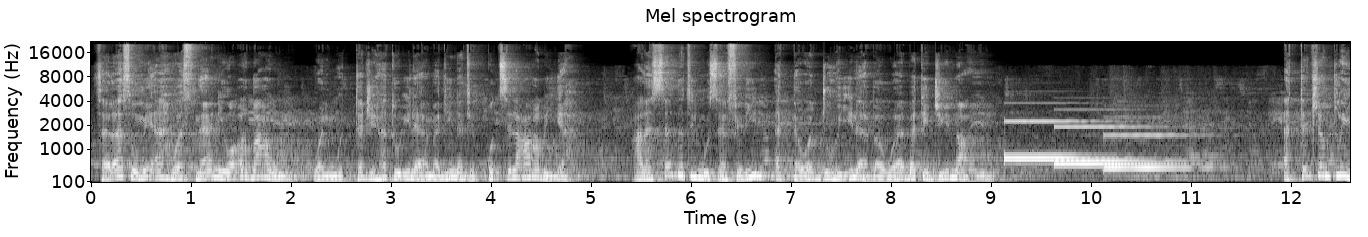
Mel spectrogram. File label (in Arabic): نداء المطار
